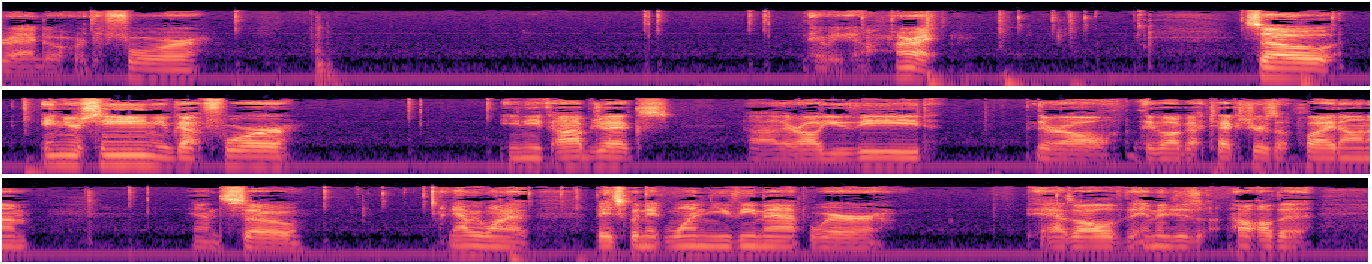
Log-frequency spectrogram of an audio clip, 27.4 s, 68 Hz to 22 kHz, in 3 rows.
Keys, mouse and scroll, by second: 4.1 click, 5.6 middle click, 6.0 Tab, 6.3-6.6 scroll down 1, 6.6 shift+middle click, 7.1 middle click, 8.7 shift+middle click, 11.7 click, 18.9 click, 20.7 middle click, 21.3-21.7 scroll down 2, 21.7 shift+middle click, 22.1 middle click.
